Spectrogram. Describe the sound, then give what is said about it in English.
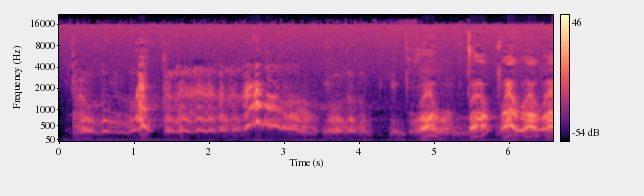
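A person vocally imitates a pack of about five dogs barking, with a rapid jumble of overlapping yaps, growls and raspy woofs, loud, ending in a burst of sharp yips. “Because you would figure that it wouldn't be that bad, but Ralph took off and met up with about 5 other dogs. Well, I can't do 5 dogs. I can. Okay, do it.”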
